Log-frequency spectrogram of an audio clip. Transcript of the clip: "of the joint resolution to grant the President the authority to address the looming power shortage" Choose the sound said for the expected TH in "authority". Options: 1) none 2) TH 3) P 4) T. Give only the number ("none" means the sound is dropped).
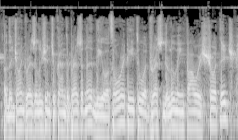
2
